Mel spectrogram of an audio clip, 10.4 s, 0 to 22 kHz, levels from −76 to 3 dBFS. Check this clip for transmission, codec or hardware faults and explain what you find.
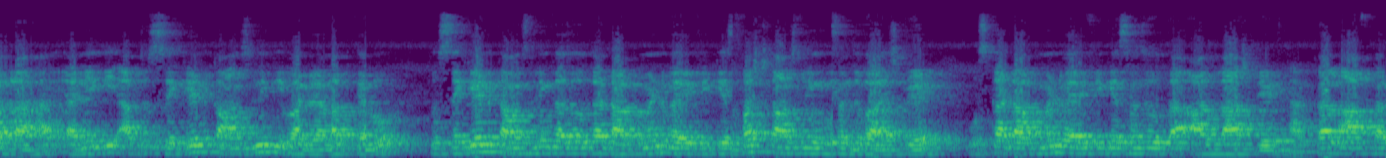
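Two out-of-order faults are audible. Chunks out of order, 2.25 to 2.75 s: one 250 ms chunk plays a chunk late, so the audio briefly jumbles across three hard joins. Chunks out of order again, 5.5 to 6.5 s: a 250 ms chunk lands three chunks late, giving a longer garbled stretch.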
